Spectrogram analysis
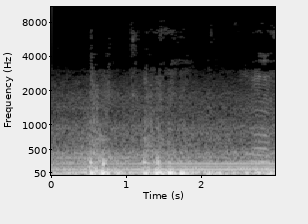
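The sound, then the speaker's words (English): Low, steady engine rumble from a car that is acting up while being driven carefully, with a few slightly louder swells over a constant drone; no voices. “My car fucking up a little bit. I gotta drive it careful.”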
